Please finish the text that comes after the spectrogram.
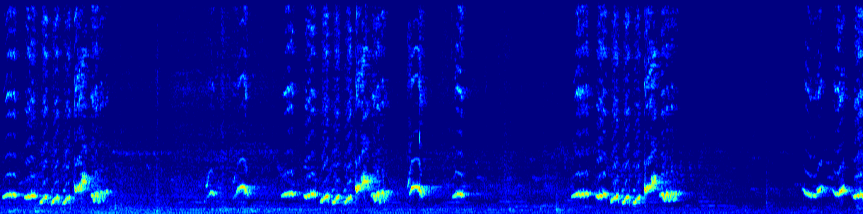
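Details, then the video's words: White-rumped shama singing as a lure recording to get caged birds singing loudly: repeated phrases of clear whistles and rapid falling notes, in three or four bursts separated by brief silences. "PANCINGAN Murai Batu Agar BUNYI GACOR"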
